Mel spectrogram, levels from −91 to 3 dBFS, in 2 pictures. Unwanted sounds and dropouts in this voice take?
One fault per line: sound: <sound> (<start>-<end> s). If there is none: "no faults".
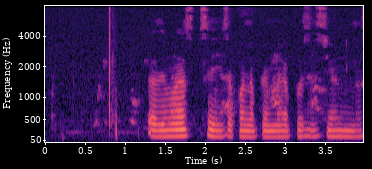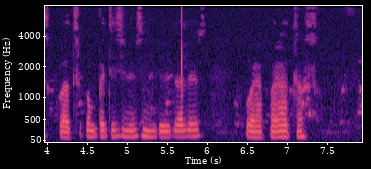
no faults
